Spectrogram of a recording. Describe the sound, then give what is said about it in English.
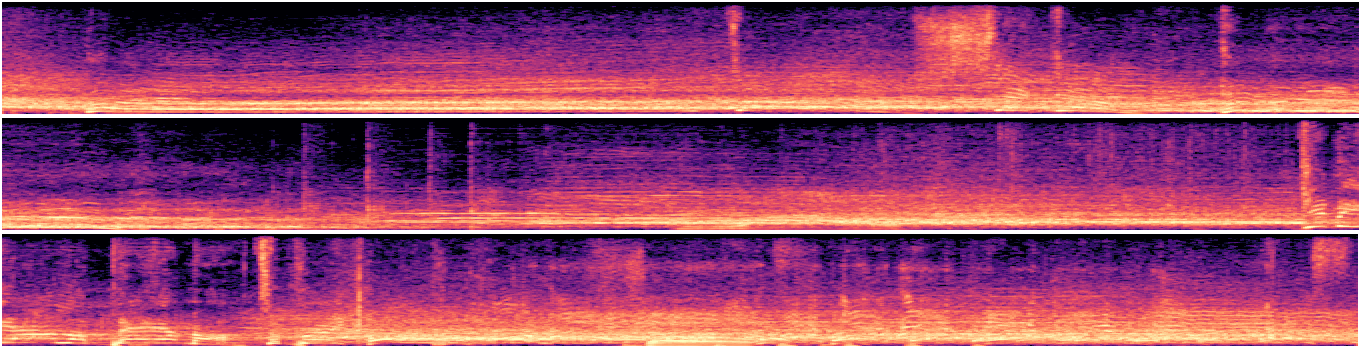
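A large crowd cheers and shouts continuously, many voices overlapping into a loud, dense roar, with occasional whoops and yells rising above the din throughout. “Before the pick, he gets the cheer, and then he picks Bama, where he was right, by the way.”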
